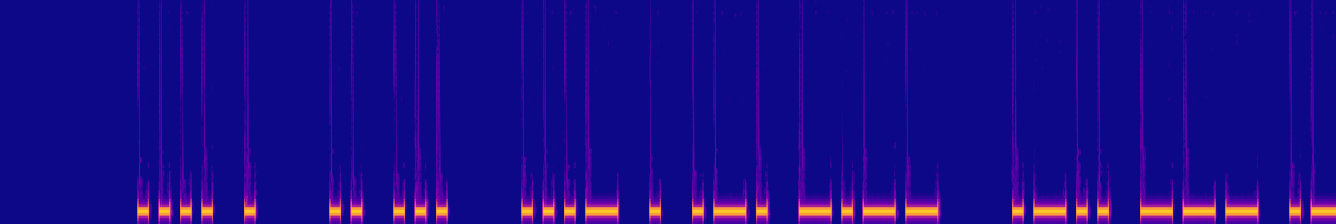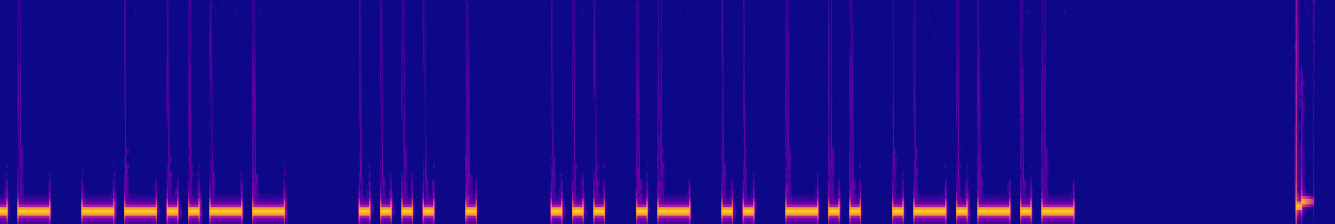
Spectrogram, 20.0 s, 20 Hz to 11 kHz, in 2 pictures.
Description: Morse code, heard as a keyed tone, about 16 wpm, 700 Hz. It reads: HE IS VERY LOW, HE SAID.
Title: Sentences from Top 1000 Words - Review Part 1 - 15wpm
